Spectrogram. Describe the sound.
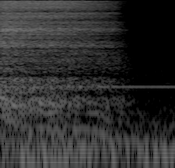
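A deep in-breath during a guided breathing exercise: one long airy hiss that starts strong and fades away after about a second, leaving near quiet.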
